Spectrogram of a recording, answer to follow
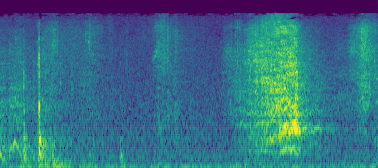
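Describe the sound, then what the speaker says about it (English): Cordura safety-harness fabric being cut, a close rasping, rubbing scrape that swells and grows loudest near the end of the short stretch, with a few fainter scratchy strokes earlier. "I'm going to take and cut a piece here."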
